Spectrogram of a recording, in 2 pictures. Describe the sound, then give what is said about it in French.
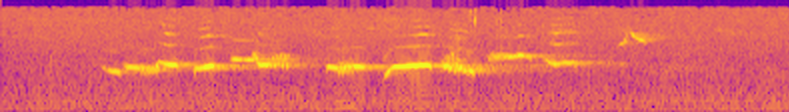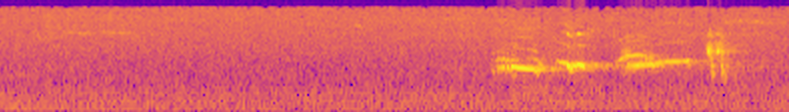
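Recorded bird song is played back at a bird-ringing station to draw in migrating birds. Bright, whistled chirping phrases repeat for a few seconds, stop, and return as a shorter burst over a quiet background. “c'est pas un merle, c'est la repasse. Hein. On utilise de la repasse pour attirer les oiseaux autour de la station de bagage.”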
